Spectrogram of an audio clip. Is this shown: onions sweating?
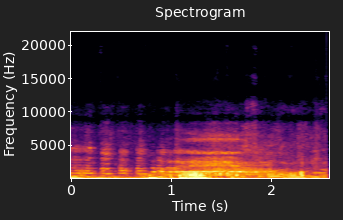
no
